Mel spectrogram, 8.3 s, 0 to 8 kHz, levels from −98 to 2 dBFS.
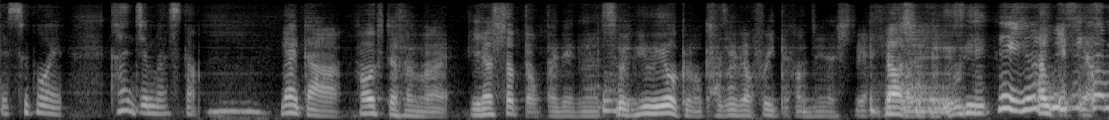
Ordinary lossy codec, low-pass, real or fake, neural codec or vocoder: none; 7.2 kHz; fake; codec, 24 kHz, 1 kbps, SNAC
